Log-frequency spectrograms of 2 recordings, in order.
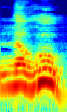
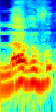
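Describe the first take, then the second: First: The word ends with an 'oo' vowel. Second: The word ends with a 'v' sound. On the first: The speaker calls it wrong. "बाज़ लोग लग़व को बोलते हैं लग़ू" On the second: The speaker calls it right. "लघु नहीं होता, लग़व होता है"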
